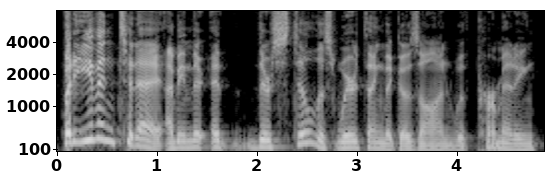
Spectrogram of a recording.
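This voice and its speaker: A man's voice: medium pitch, big pitch swings, moderate pace, fairly bright tone, no echo, clean studio sound. A man hosting a radio interview, with a conversational manner full of chuckling asides. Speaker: radio show host. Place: radio studio.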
